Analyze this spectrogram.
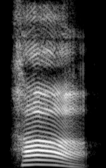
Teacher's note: C'est un H expiré, comme quand on veut faire de la buée sur une vitre, ou comme le H dans hello en anglais. Il faut vraiment entendre le souffle.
